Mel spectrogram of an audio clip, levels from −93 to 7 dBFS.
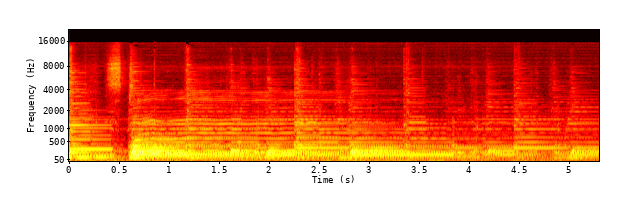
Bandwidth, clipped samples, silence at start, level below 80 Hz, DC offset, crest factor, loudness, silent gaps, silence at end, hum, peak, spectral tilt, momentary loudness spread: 15.5 kHz; under 0.1%; 0 s; -38 dBFS; under 0.1%; 18 dB; -18 LUFS; none; 0 s; none; 0 dBFS; -6.5 dB/octave; 12 LU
